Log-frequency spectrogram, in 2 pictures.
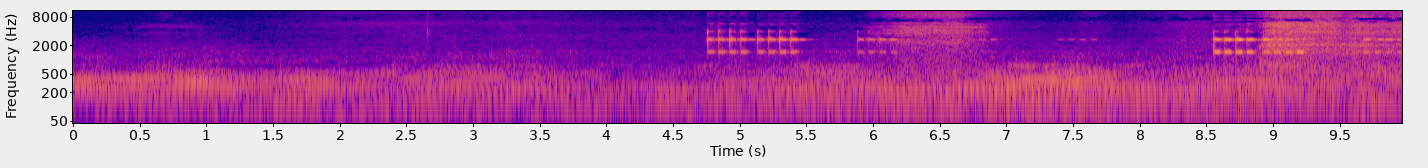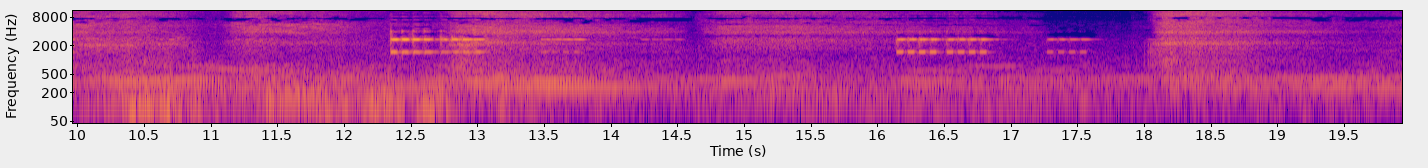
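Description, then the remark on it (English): A voice auditioning for the role of a smoke detector mimics it with shrill, high-pitched beeps that come in short, irregular bursts, mixed with loud breathy huffs and snorting noises, with no one speaking. “today I will be auditioning for the role of Smoke Detector.”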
